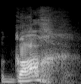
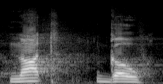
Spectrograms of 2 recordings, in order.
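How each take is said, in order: First: The word ends in a rough throat sound. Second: The word ends in a plain open vowel. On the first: The speaker calls it right. "it's the G H, och" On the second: The speaker calls it wrong.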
